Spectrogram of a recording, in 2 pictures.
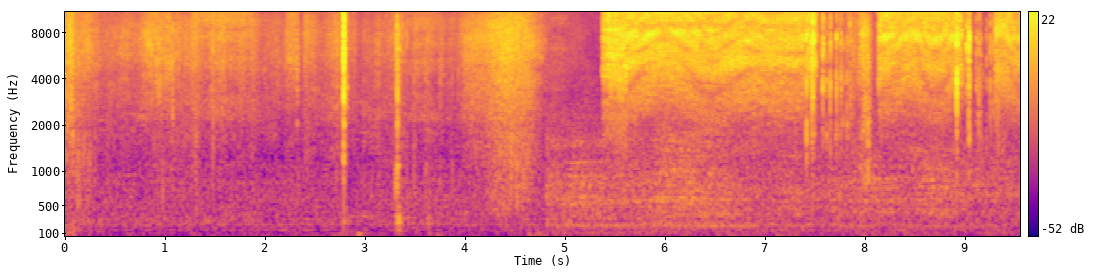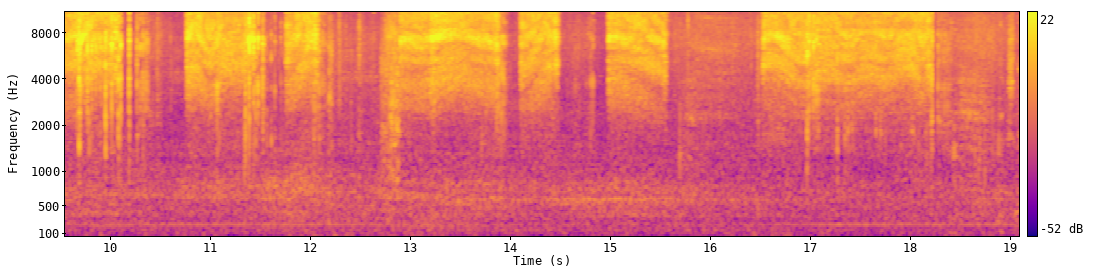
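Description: Aerosol spray paint can fitted with a New York fat cap converted to a female cap, sprayed in a series of hissing bursts of a second or two each with short gaps between, starting about five seconds in; a couple of clicks come before the first burst.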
